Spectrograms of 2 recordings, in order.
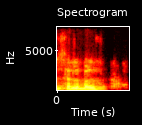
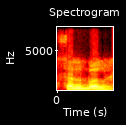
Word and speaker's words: syllable: Like here, we don't say syllable; it is syllable. So that syll gets the stress.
